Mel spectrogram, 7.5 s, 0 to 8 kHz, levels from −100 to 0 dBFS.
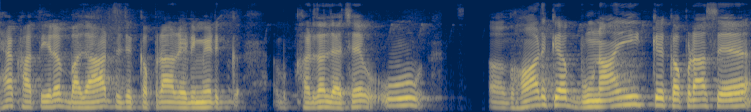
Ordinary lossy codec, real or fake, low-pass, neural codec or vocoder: none; real; 7.2 kHz; none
